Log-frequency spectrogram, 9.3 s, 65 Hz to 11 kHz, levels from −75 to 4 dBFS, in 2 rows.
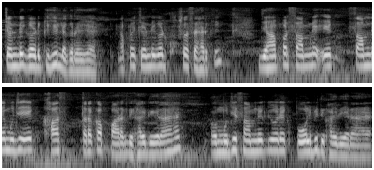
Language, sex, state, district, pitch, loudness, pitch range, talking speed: Hindi, male, Chandigarh, Chandigarh, 185 Hz, -17 LUFS, 165-195 Hz, 240 wpm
